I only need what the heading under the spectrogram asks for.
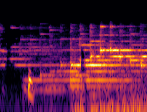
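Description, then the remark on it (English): A phone ringtone chimes out a bright, tinkling melody that swells louder partway through, ringing clearly with a steady rhythmic beat underneath. “I thought my phone was on vibrate.”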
